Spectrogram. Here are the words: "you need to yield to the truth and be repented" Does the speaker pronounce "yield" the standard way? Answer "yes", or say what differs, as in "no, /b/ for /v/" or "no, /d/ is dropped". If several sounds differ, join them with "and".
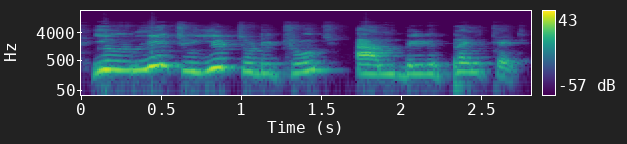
no, /l/ is dropped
